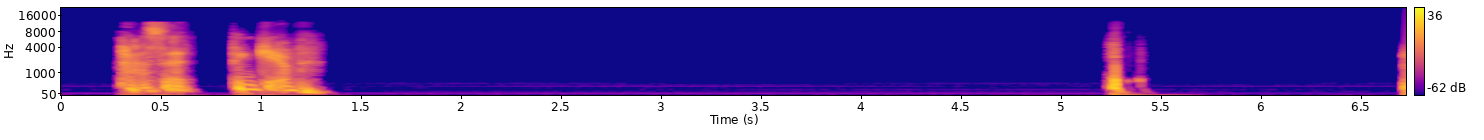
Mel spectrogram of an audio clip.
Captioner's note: silence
